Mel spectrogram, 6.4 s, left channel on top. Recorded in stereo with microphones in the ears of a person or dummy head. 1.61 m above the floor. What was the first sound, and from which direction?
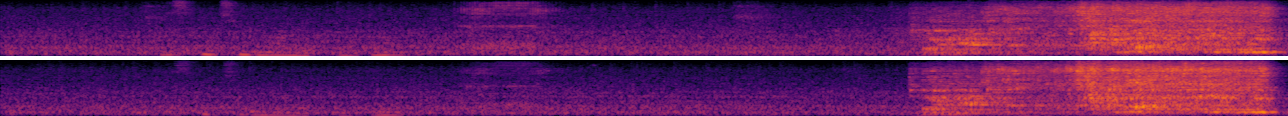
A man speaking, 60° left (ahead or behind).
